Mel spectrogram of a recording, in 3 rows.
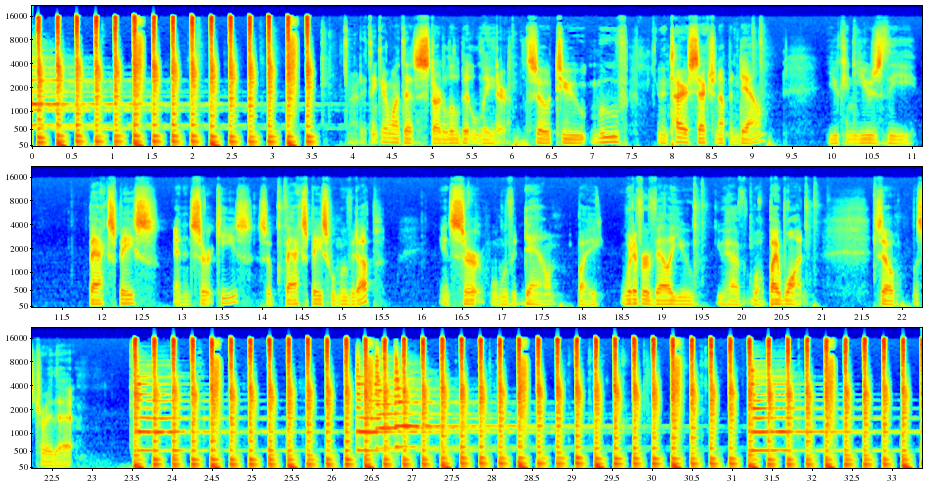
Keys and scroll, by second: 1.9 space, 2.8 space, 3.6 F12, 4.1 Up, 4.6 Up, 4.6 Up, 9.0 space, 10.1 space, 14.2 BackSpace, 16.4 Insert, 19.4 BackSpace, 20.1 Insert, 20.8 BackSpace, 21.6 Home, 23.4 F11, 27.9 space, 28.0 Up, 28.5 Up, 28.6 Up, 30.2 BackSpace.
